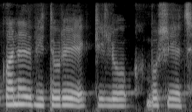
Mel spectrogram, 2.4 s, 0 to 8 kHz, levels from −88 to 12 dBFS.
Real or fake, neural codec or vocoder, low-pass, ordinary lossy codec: fake; codec, 16 kHz in and 24 kHz out, 1.1 kbps, FireRedTTS-2 codec; 7.2 kHz; none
